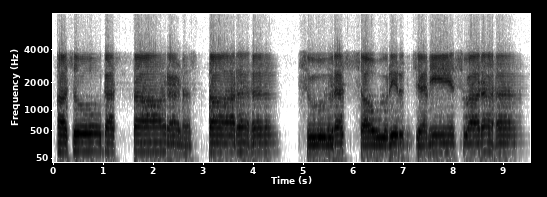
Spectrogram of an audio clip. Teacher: when a visarga is followed by a sa, it becomes a double sa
